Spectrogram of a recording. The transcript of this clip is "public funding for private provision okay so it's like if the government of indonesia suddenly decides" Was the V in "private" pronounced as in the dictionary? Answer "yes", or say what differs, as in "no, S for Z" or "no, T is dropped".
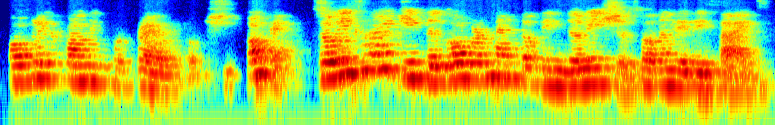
no, V is dropped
